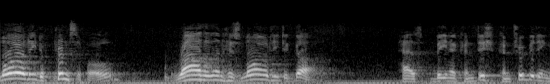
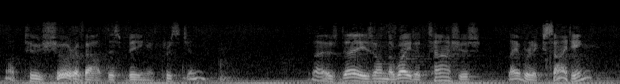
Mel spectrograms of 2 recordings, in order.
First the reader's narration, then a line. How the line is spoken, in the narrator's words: looking a bit wistfully over my shoulder and saying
